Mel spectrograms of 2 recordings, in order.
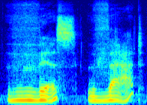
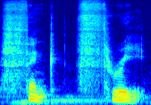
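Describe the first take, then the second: First: "this", "that" with a buzzing th; voiced th. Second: "think", "three" with an airy th; only breath on the th of "think", "three"; unvoiced th. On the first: Coach teaching two th sounds, "this, that" with voiced th. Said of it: "You have a voiced T H". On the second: Coach teaching two th sounds, "think, three" with voiceless th. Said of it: "you have an unvoiced T H". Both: Shown as a demonstration.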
